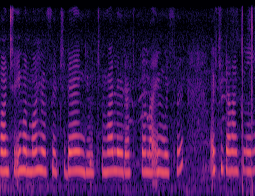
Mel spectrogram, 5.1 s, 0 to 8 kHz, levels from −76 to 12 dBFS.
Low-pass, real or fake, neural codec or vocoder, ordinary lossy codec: 7.2 kHz; real; none; Opus, 64 kbps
